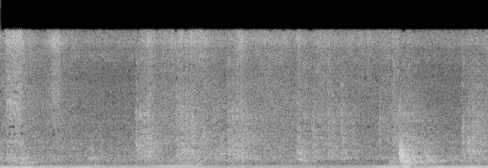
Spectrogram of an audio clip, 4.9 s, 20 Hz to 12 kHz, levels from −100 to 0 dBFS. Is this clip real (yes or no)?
yes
